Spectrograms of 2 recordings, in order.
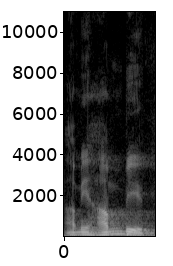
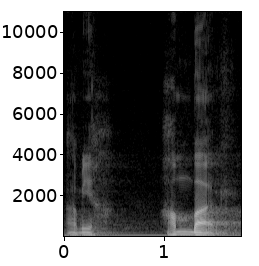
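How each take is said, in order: First: The second word ends with an 'ir' sound. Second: The second word ends with an 'ar' sound. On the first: The standard pronunciation. The speaker calls it right. "আমি হাম্বির হবে" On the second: A regional pull in pronunciation. The speaker calls it wrong. "উনি বলেছেন আমি হাম্বার"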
